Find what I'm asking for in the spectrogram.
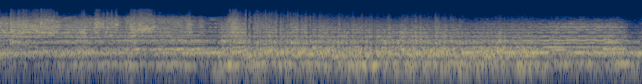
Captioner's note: thunder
